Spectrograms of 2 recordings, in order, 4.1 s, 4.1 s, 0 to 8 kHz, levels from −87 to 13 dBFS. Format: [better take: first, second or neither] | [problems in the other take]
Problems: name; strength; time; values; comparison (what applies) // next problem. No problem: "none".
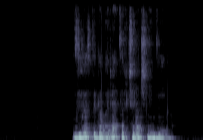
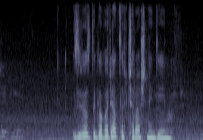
second | noise reduction (neural mask model DeepFilterNet 3)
